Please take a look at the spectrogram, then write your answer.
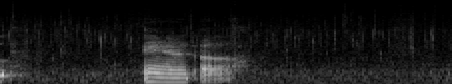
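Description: Water poured into a pot of homemade spaghetti sauce on the stove, a short gush and splash lasting about a second, with a voice speaking briefly beside it over quiet kitchen background.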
